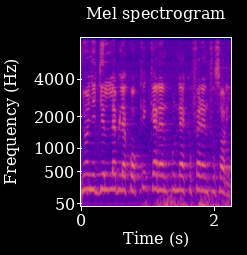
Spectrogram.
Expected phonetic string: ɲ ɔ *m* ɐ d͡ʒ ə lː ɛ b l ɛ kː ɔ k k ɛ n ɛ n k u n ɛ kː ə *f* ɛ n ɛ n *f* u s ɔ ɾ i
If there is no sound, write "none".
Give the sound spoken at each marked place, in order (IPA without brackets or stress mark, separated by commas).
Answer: ɲ, f, f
